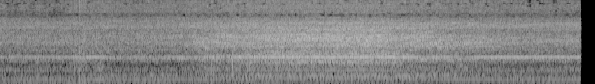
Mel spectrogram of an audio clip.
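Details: Steady mechanical hum and hiss of a nebulizer compressor running, with a constant tone and no cough, during nebulizer treatment of a dog with tracheal collapse and goose-honk cough.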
